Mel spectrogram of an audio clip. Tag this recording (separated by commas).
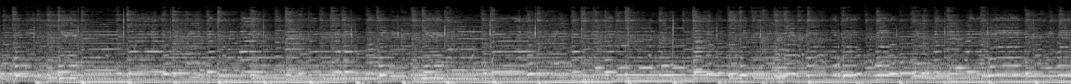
Musical instrument, Bowed string instrument, Traditional music, Guitar, Bluegrass, Country, Music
